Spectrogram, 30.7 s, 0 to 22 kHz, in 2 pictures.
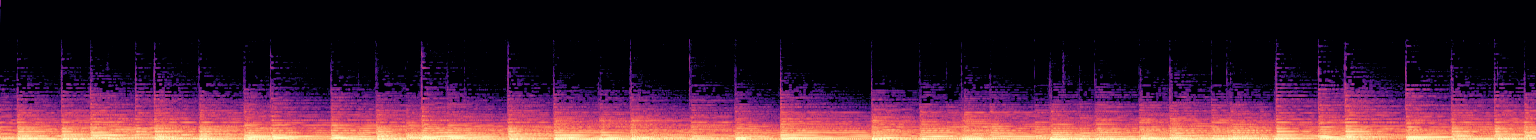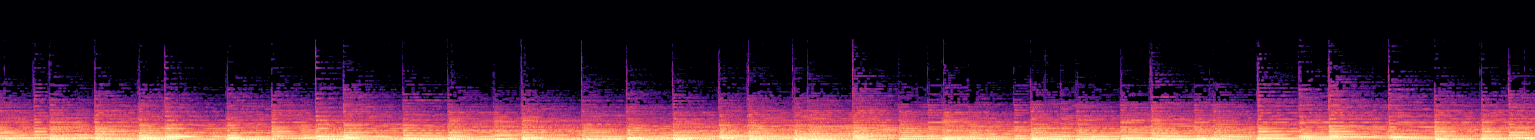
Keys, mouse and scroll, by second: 0.1 Escape, 1.6 click, 2.6 click, 3.8 click, 5.0 click, 6.3 typing, 6.8 Return, 10.0 click, 11.0 click, 11.7 click, 12.5-13.1 typing, 13.2 Return, 16.6 click, 17.9 click, 19.0 click, 20.6 6, 21.1-21.6 BackSpace, 21.3 5, 21.8 Return, 23.7 scroll, 25.7 middle click, 26.3 Escape, 28.9-30.0 drag.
